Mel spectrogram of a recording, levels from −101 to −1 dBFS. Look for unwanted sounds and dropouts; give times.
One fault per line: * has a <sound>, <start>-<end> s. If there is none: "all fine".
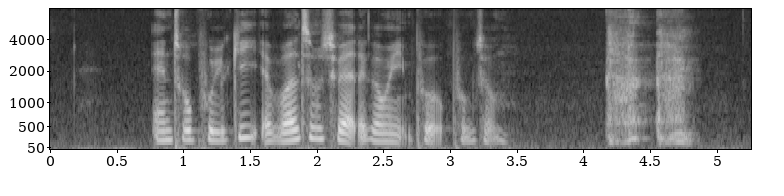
* has a cough, 4.2-4.9 s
